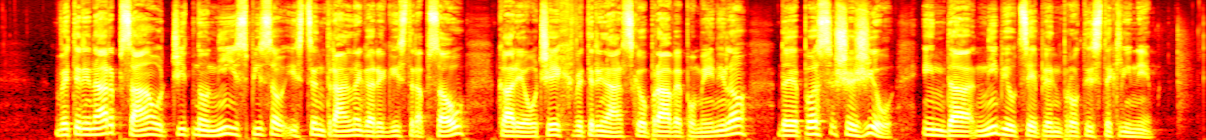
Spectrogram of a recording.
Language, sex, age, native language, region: Slovenian, male, 30-49, Slovenian, Central Slovenia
